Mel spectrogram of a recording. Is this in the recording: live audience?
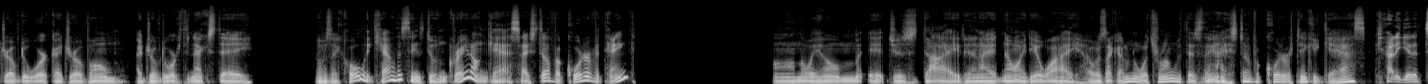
no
